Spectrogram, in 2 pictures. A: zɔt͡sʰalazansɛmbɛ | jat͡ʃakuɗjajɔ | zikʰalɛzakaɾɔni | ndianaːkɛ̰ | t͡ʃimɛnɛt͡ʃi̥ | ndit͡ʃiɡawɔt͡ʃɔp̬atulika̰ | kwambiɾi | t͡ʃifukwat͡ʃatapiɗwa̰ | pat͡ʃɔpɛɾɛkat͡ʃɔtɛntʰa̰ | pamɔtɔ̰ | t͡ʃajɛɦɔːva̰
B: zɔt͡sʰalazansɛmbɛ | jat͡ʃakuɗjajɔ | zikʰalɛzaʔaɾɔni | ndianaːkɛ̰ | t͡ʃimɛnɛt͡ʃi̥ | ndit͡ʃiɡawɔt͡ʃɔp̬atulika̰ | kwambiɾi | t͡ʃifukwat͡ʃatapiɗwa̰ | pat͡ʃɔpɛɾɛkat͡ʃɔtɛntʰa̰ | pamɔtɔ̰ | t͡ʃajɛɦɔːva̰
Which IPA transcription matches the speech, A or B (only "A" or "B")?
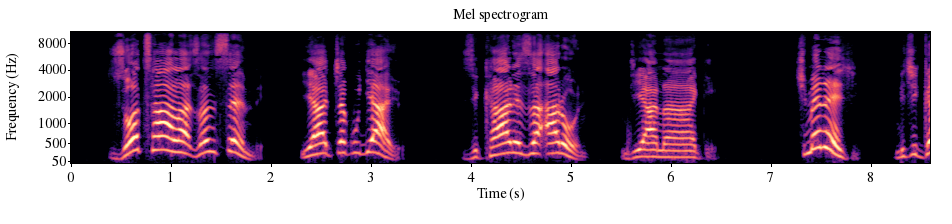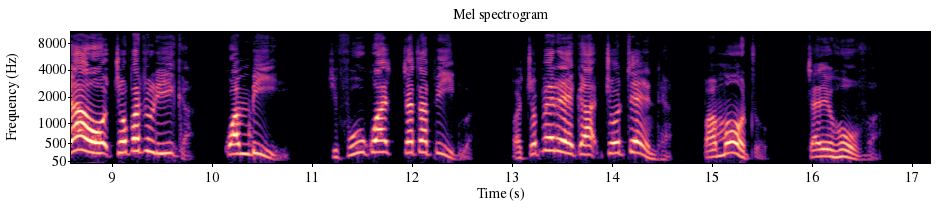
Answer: B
